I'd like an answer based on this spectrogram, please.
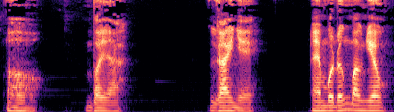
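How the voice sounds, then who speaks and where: A man voicing a middle-aged restaurant manager who talks in a brisk, matter-of-fact way. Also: medium pitch, close to an everyday voice. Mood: businesslike.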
